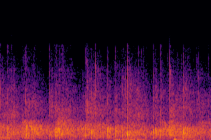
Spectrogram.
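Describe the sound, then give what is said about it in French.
Sustained audience applause for two guests, one a municipal councillor in Gatineau, a dense steady wash of many hands clapping at an even loudness throughout, with faint voices mixed in underneath. “J'aimerais qu'on les applaudisse dis encore une fois”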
